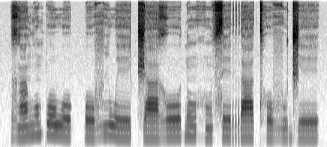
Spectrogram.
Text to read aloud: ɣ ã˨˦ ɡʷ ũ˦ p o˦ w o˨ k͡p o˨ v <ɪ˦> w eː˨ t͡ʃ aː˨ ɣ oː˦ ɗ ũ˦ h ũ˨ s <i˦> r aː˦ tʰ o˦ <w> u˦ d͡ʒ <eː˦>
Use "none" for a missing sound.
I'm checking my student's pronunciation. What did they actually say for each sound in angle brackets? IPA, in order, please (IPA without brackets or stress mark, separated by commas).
i˦, e˦, v, eː˦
